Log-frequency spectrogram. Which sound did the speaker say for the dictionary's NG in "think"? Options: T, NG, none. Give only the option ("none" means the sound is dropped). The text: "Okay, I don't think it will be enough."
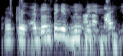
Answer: NG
